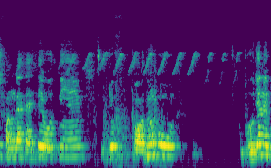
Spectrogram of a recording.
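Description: A bird chirping: a quick run of short high chirps, about six a second, from about a second and a half in until about three seconds in, over a man's speaking voice.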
